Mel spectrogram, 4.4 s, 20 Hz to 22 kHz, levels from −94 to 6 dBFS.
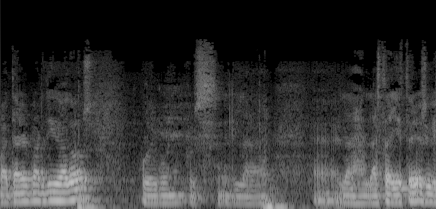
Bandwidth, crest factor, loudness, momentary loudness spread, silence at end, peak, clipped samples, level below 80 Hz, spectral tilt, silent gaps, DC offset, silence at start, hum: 11 kHz; 16 dB; -30 LUFS; 14 LU; 0 s; -12 dBFS; under 0.1%; -42 dBFS; -7 dB/octave; none; under 0.1%; 0 s; none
